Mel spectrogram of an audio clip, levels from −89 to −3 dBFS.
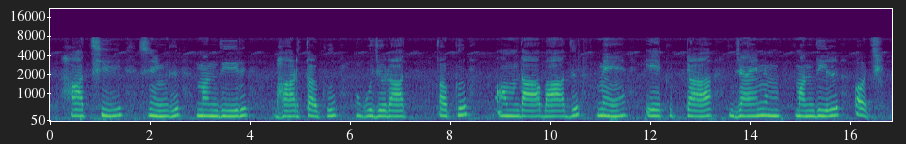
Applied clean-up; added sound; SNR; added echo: none; none; none; none.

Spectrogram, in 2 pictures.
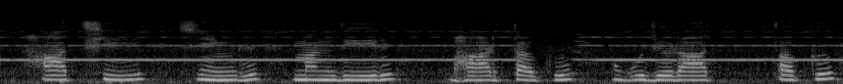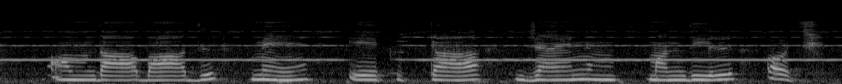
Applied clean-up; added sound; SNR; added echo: none; Wind instrument, woodwind instrument; 10 dB; none.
